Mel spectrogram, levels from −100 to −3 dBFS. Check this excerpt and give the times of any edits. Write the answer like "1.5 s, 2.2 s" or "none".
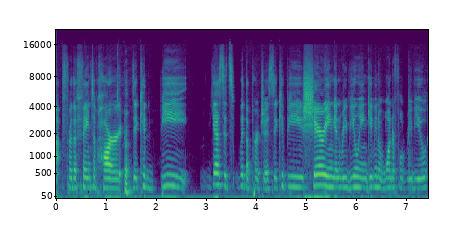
1.5 s, 4.3 s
